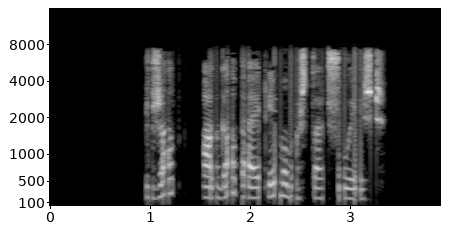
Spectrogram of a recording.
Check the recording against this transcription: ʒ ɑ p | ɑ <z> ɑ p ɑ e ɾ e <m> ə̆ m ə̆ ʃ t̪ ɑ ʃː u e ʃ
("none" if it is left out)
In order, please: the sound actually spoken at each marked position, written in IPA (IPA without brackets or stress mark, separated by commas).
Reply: ɣ, m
